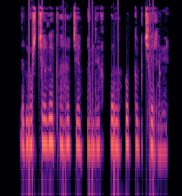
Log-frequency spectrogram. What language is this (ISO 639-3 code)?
pus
